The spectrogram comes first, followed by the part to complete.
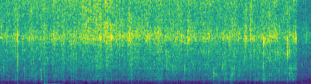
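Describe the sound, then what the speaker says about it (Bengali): Chopped onion frying in mustard oil with dry red chilli, bay leaf and nigella seeds, a steady close sizzle with scattered crackles and a few light utensil scrapes, ending abruptly. "এরপর আমি কুচিয়ে রাখা পেঁয়াজটাকে ছেড়ে দিলাম।"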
